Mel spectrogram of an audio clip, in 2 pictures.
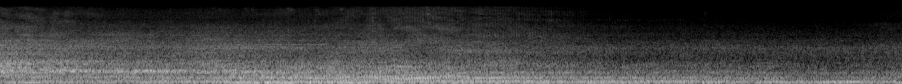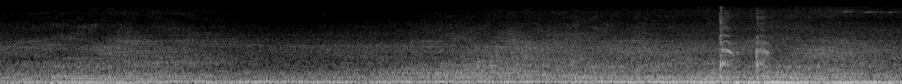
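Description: Road traffic: a motor vehicle engine running steadily with a low hum and tyre and road noise. Two short high squeaks come near the end.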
